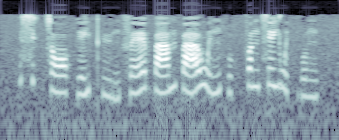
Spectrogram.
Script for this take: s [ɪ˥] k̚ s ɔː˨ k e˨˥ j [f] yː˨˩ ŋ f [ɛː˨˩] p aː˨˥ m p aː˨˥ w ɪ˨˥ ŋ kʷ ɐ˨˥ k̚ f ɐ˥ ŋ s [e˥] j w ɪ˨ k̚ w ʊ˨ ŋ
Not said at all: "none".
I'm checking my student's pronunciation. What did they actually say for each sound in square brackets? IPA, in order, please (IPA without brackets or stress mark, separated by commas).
ɪ˥, pʰ, ɛː˨˥, e˥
